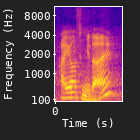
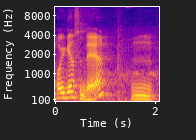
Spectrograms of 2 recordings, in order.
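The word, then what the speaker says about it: Huygens: 말로 이렇게 이름을 부르면 하이언스입니다. 그죠? 그다음에 어, 영어 실책으로 부르면 호이겐스인데음 선생님 저번에 얘기해 드렸죠. 그 과학자 이름은 원칙적으로 어떻게 부르자? 그나라 발음으로.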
